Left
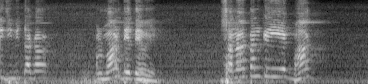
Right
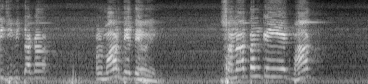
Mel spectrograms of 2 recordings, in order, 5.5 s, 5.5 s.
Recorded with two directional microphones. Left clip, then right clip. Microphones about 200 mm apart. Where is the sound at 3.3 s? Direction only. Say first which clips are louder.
Right 4 dB; 40° right (ahead or behind).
